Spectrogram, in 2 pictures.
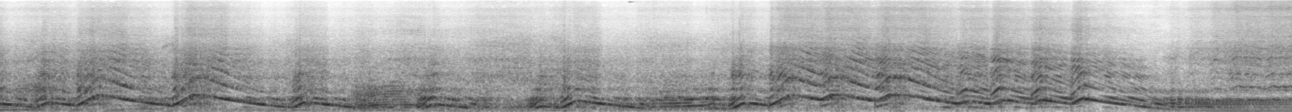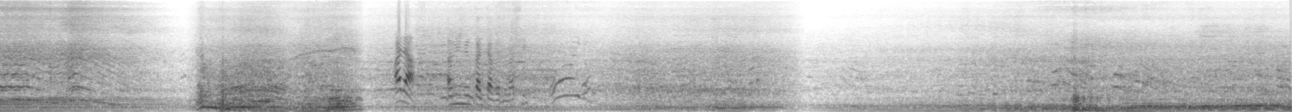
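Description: Motorcycle engines revving and accelerating as several bikes ride past, the engine pitch climbing and dropping again and again for about fourteen seconds. After that the engine sound dies down to a quieter stretch.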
